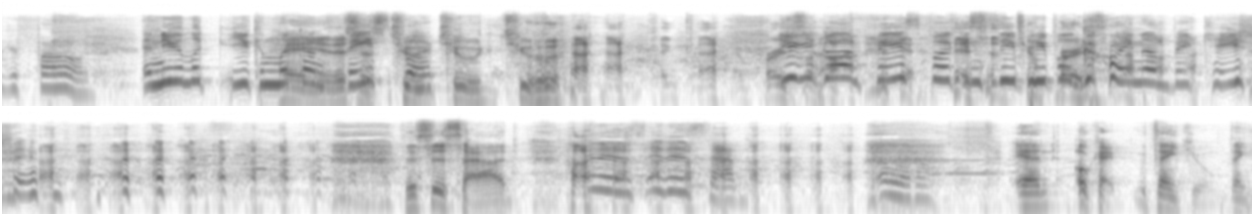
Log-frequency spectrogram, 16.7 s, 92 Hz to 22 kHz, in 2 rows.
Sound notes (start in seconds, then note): 4.2 laughter; 9.2 laughter; 13.8 Adamus chuckles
